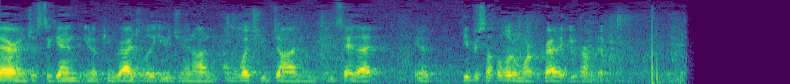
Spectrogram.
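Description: A man speaks calmly into a handheld microphone.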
